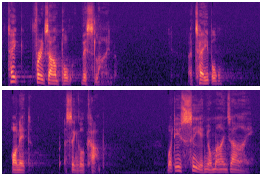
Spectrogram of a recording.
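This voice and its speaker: A man delivers scripted instruction at a slow, deliberate pace. His pitch moves expressively to stress key phrases, and the sound carries a long reverb, as in a hall. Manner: measured, deliberate, emphatic phrasing. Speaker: radio playwright giving writing advice.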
